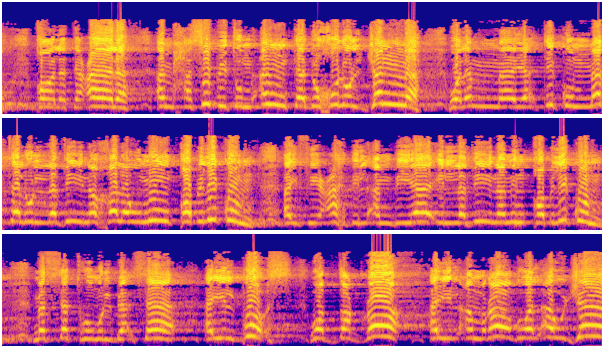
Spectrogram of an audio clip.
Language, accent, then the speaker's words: Arabic; Egypt; بلدنا مصر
